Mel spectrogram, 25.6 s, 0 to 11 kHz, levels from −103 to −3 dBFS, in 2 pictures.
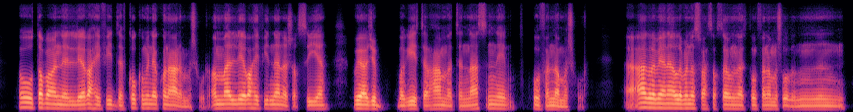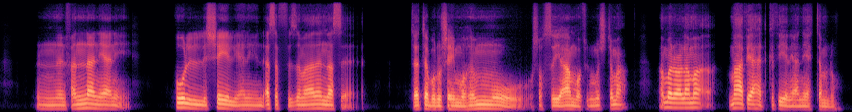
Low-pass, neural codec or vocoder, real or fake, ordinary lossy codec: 9.9 kHz; codec, 24 kHz, 0.5 kbps, DualCodec; fake; none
